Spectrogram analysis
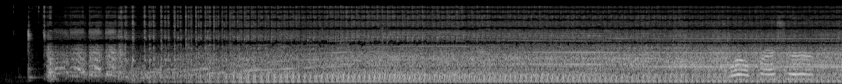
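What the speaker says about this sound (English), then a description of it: "Oil pressure's running 60 and it's idling pretty low." A cold Vermeer M450 backhoe engine starts with a brief crank, then settles into a steady, low, close idle that runs throughout, with a faint squeal near the end.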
